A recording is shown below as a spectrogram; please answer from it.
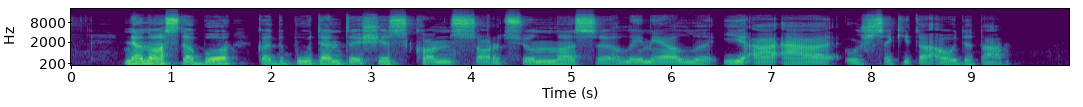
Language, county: Lithuanian, Vilnius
